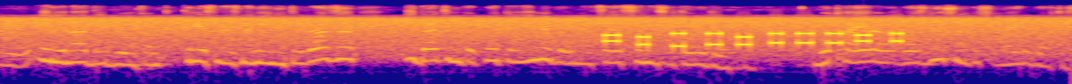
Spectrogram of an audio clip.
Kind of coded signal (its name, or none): DTMF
